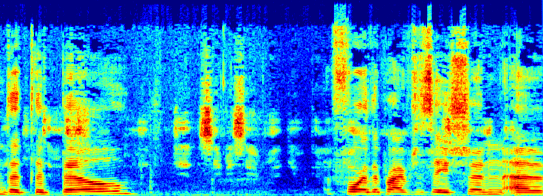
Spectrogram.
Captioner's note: speaking in french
